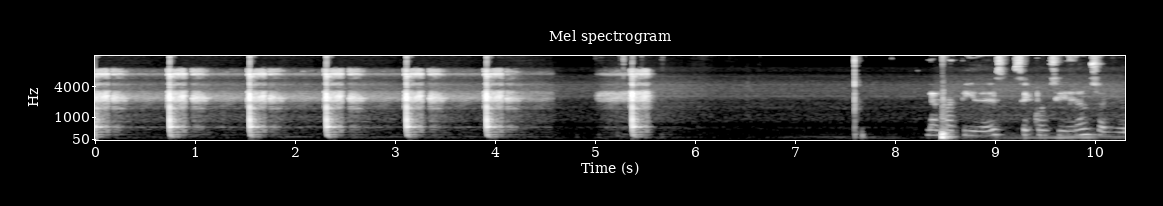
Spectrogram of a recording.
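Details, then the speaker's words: Tympanic percussion note, as over gas-filled organs such as stomach, intestine or Traube's space: six evenly spaced taps with a hollow, drum-like ring, then a pause and brief speech. "El timpanismo es un sonido ocasionado por la vibración de un gas que se halla a presión dentro de una cavidad de paredes elásticas."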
